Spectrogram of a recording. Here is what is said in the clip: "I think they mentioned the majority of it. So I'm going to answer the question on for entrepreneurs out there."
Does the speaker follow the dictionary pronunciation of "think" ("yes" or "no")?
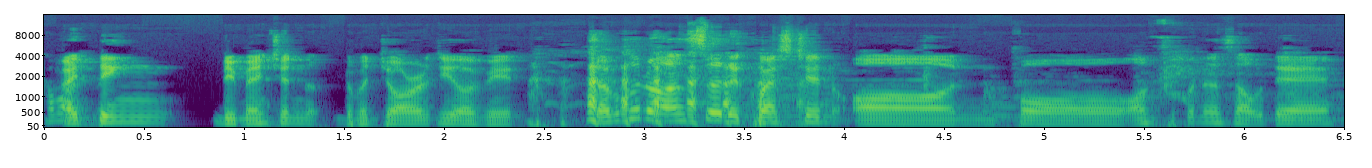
no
